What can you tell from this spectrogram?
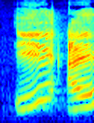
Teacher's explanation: ए ऐ का उच्चारण स्थान कंठ तालु होता है।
